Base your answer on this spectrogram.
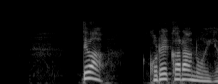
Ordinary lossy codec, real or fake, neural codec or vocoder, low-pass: none; fake; codec, 16 kHz, 4.8 kbps, FACodec; none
